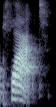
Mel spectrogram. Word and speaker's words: plait: Wait, spell that again. PLAIT. Plate Plate. Okay, or plat.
